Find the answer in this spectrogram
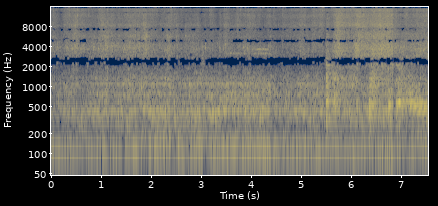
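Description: Spice paste and soaked raw chickpeas frying in oil in a non-stick kadai, a steady sizzle while the masala is sautéed. From about five and a half seconds a wooden spatula stirs it, and the sizzle grows louder with scraping strokes.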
